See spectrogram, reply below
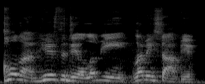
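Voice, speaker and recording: A young man chatting as a guest, emphatic and quick to cut in with his own points. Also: high-pitched, expressive. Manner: emphatic, interrupts to make points. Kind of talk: casual chat.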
